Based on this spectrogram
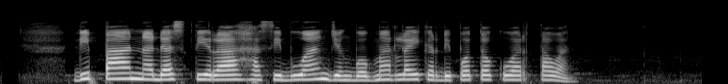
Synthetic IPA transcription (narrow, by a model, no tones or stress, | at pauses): dipanadast̪iɾaɦasibuand͡ʒɨŋbɔb̚marlajkɨrdipɔt̪ɔkuwart̪awan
